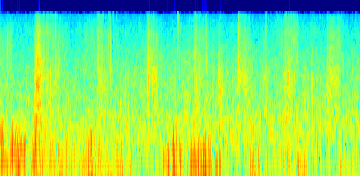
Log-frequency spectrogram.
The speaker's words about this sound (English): Walking back up here.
